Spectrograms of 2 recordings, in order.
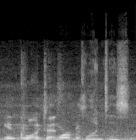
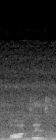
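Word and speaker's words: Qantas: right I forgot yeah is it quantis or like qutis quantis quantis yeah cuz like I heard somebody say with like a hard C I'm like I don't think you say it like that get it right you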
